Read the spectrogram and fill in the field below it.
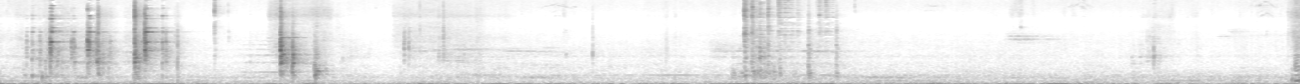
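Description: A knife finely chops enoki mushrooms and other ingredients for a vegetarian fermented-bean dish, giving scattered, sharp tapping clusters over a steady low room hum.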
